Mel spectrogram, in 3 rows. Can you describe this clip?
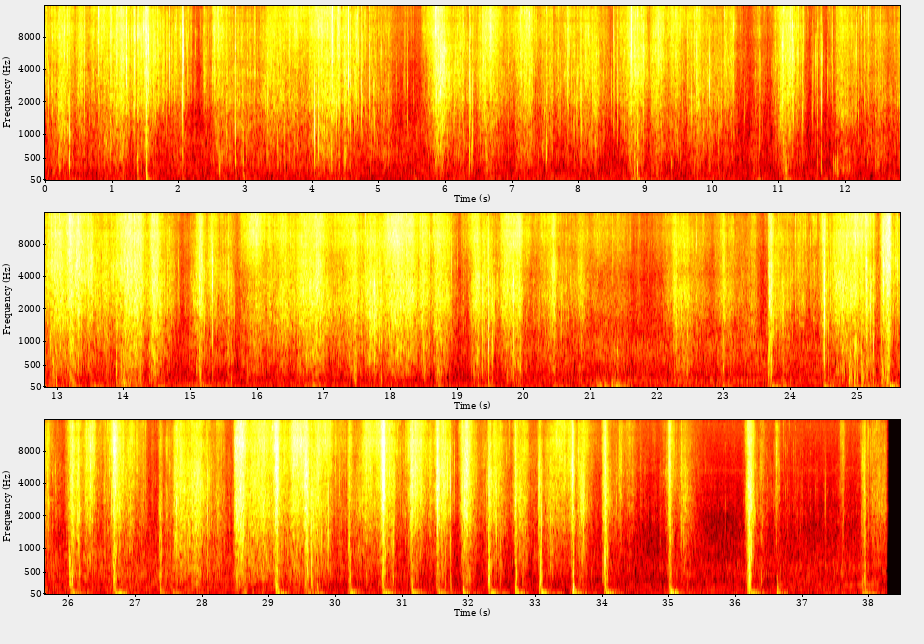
08 Footsteps on leaves; close; open space
Footsteps on leaves; Close; open space; footsteps; leaves; bass walking step walk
